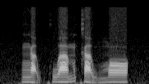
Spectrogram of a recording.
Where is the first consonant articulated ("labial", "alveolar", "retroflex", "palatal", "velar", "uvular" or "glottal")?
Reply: velar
